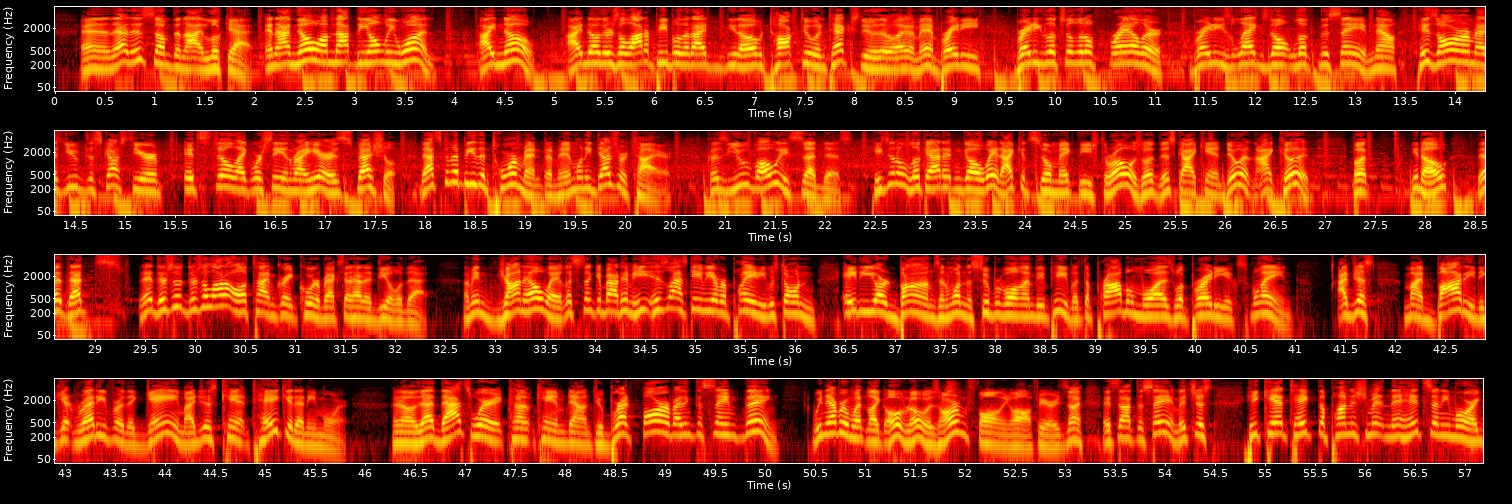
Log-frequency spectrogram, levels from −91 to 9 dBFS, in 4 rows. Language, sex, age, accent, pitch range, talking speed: English, male, 30-49, American, 165-225 Hz, 235 wpm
